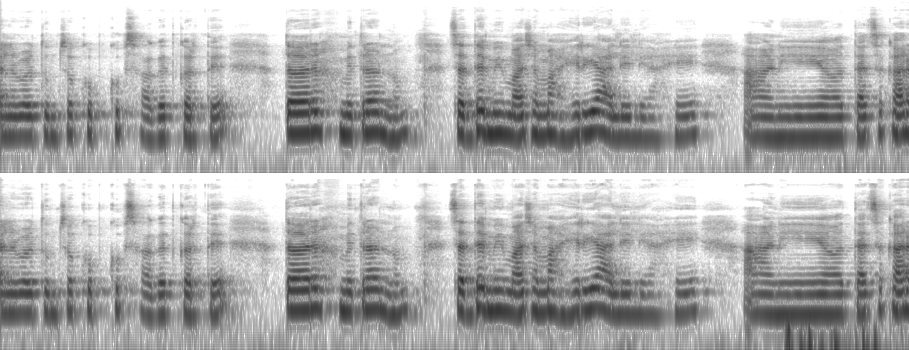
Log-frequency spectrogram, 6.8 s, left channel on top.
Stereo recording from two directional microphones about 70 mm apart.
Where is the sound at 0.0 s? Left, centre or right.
Centre.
